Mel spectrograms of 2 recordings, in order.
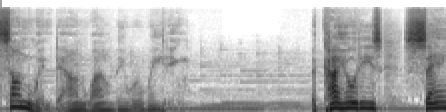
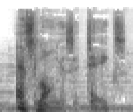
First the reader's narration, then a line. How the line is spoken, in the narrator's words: snapped back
